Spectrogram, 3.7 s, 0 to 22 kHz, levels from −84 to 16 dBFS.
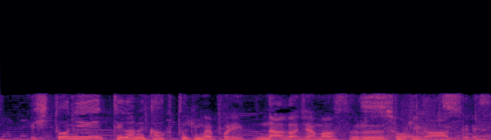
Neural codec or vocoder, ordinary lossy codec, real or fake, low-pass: none; MP3, 48 kbps; real; 7.2 kHz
